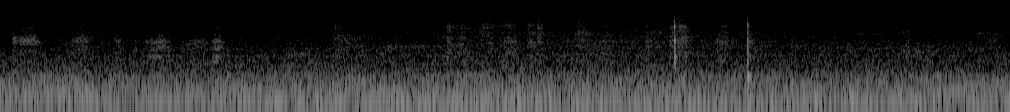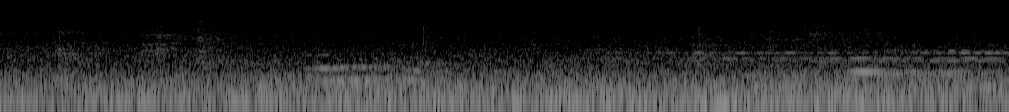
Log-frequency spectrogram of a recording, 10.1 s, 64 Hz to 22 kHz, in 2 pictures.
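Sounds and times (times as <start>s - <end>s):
faint ticks and rustles: 0.0s - 6.5s.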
